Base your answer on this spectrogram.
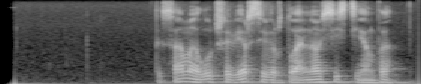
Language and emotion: Russian, positive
